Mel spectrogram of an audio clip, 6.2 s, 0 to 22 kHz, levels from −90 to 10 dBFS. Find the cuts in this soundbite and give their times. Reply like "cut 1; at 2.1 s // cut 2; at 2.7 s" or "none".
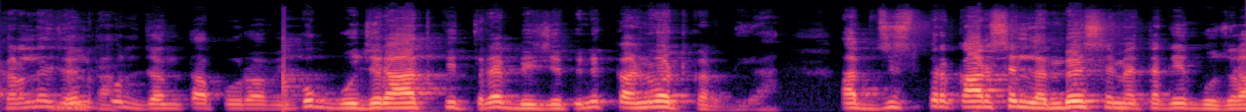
cut 1; at 1.4 s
